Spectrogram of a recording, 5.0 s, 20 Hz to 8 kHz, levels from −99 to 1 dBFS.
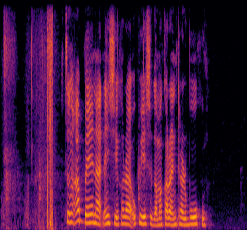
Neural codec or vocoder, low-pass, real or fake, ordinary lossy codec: none; none; real; none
